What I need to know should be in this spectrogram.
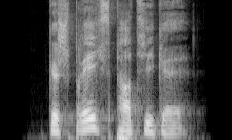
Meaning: interjection, a particle without an actual meaning, which is used in a conversation
- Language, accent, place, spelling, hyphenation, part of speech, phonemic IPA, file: German, Germany, Berlin, Gesprächspartikel, Ge‧sprächs‧par‧ti‧kel, noun, /ɡəʃprɛːçspartikəl/, De-Gesprächspartikel.ogg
